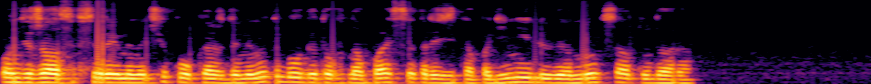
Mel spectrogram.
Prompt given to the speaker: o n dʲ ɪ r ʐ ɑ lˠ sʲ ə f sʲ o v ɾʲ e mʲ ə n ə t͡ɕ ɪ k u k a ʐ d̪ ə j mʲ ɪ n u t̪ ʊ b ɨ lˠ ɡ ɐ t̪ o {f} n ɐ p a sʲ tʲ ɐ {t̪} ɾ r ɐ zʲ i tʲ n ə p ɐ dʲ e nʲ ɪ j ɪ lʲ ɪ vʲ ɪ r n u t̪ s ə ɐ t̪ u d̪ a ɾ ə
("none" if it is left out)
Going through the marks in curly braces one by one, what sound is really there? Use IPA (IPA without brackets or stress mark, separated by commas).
f, t̪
